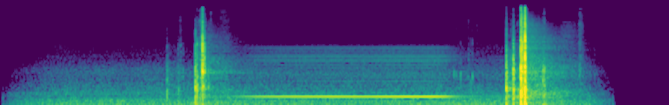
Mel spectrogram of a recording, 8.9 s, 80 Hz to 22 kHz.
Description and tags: STE-014 Telephone Take, tone and leave
University telephone: take, tone and hang.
